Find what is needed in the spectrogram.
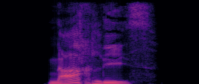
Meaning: first/third-person singular dependent preterite of nachlassen
- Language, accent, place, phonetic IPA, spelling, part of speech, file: German, Germany, Berlin, [ˈnaːxˌliːs], nachließ, verb, De-nachließ.ogg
